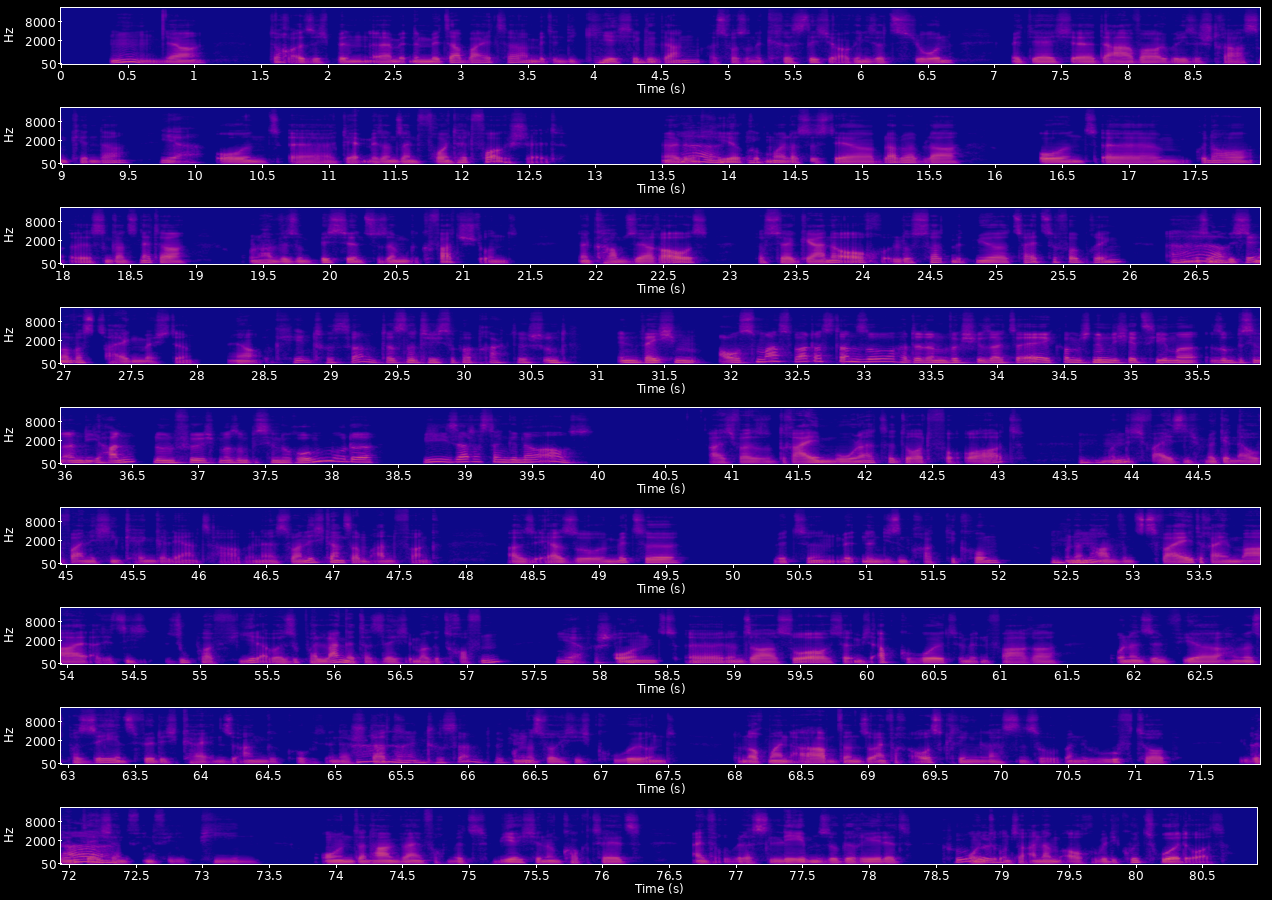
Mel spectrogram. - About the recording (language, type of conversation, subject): German, podcast, Erzählst du von einer Person, die dir eine Kultur nähergebracht hat?
- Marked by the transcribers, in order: in English: "Rooftop"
